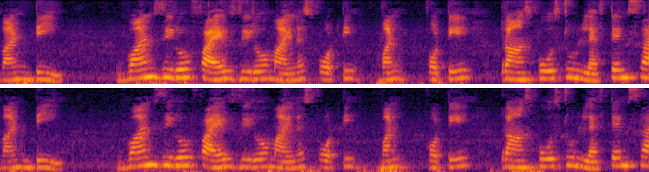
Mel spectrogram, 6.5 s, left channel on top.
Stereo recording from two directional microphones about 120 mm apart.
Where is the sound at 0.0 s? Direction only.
25° left (ahead or behind).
